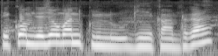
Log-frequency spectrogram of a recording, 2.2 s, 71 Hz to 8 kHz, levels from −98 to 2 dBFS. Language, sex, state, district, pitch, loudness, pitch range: Wancho, male, Arunachal Pradesh, Longding, 190 Hz, -12 LUFS, 165-215 Hz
